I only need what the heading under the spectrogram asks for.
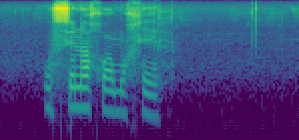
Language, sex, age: Tswana, male, 20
